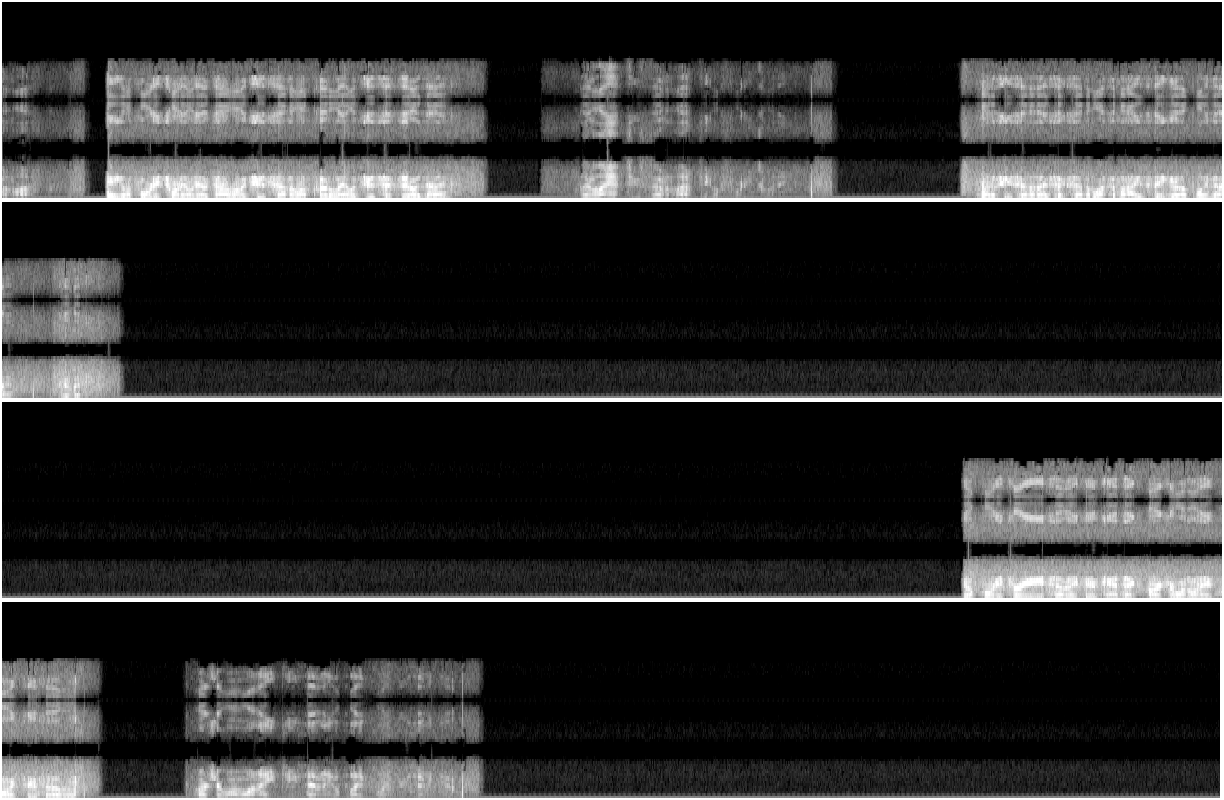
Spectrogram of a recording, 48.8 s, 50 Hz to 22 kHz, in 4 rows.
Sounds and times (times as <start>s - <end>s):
Speech: 0.0s - 0.4s, 1.0s - 4.6s, 5.8s - 7.9s, 9.6s - 13.2s, 34.0s - 37.6s, 38.4s - 41.4s.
